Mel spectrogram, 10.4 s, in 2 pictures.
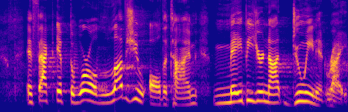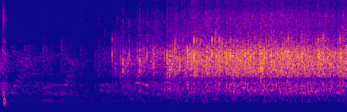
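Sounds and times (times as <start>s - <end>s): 
speech: 0.4s - 5.4s
audience clapping: 5.0s - 10.4s.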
